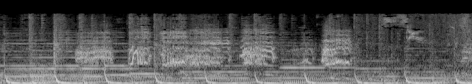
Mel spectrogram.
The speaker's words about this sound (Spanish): Así gritan los guacamayos. Los guacamayos son unos loros muy grandes y en la casa de Colón, aquí en Gran Canaria, hay dos guacamayos, uno azul y otro rojo.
